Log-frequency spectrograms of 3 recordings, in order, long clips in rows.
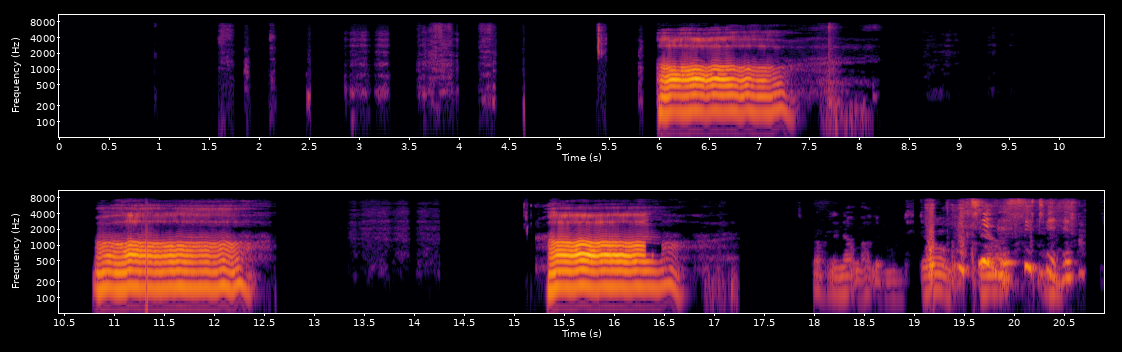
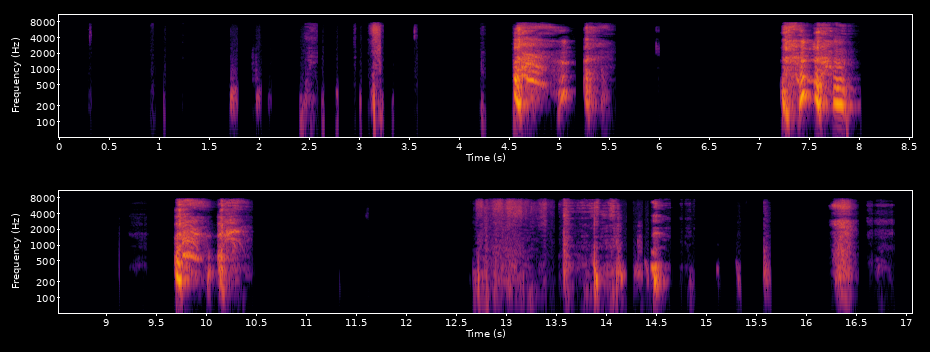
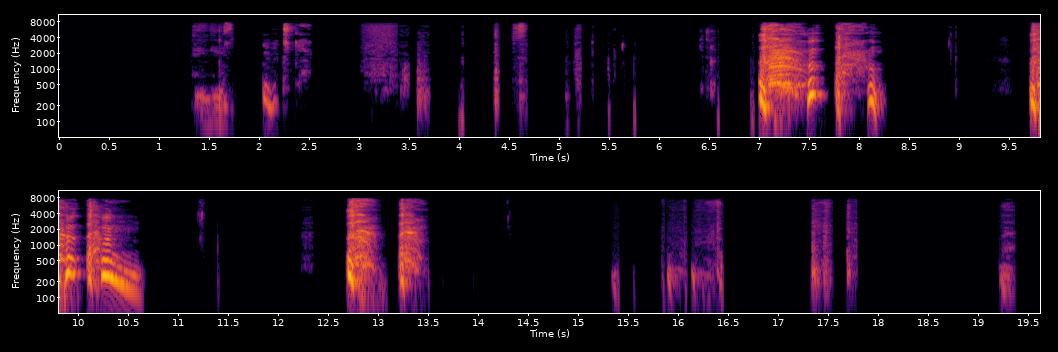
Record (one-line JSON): {"exhalation_length": "20.9 s", "exhalation_amplitude": 24243, "exhalation_signal_mean_std_ratio": 0.34, "three_cough_length": "17.1 s", "three_cough_amplitude": 18754, "three_cough_signal_mean_std_ratio": 0.27, "cough_length": "19.6 s", "cough_amplitude": 23179, "cough_signal_mean_std_ratio": 0.25, "survey_phase": "alpha (2021-03-01 to 2021-08-12)", "age": "65+", "gender": "Male", "wearing_mask": "No", "symptom_none": true, "smoker_status": "Never smoked", "respiratory_condition_asthma": false, "respiratory_condition_other": false, "recruitment_source": "REACT", "submission_delay": "2 days", "covid_test_result": "Negative", "covid_test_method": "RT-qPCR"}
